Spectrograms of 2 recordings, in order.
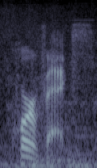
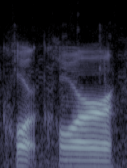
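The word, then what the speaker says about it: Kovarex: It's supposed to be Corvarax. Covarax. Something like that, Covarax, yeah. not Corvex.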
